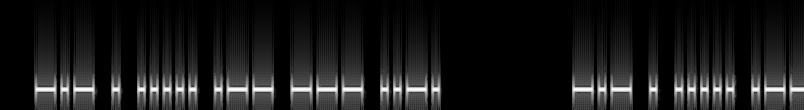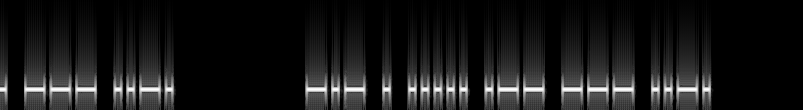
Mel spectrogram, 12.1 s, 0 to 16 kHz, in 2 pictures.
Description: Morse code, heard as a keyed tone, about 25 wpm, 700 Hz. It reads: KE5WOF KE5WOF KE5WOF
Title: USA Call Signs - 6 Characters - Repeated 3x - 25wpm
